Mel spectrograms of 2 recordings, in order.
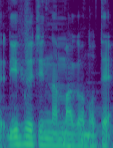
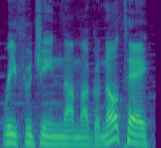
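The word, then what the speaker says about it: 理不尽な孫の手: So as most of you know, his name is Rifujin na Mago no te. The no is a particle, so please don't pronounce it like Mother's Basement does. Rifujin na Mago no te.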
